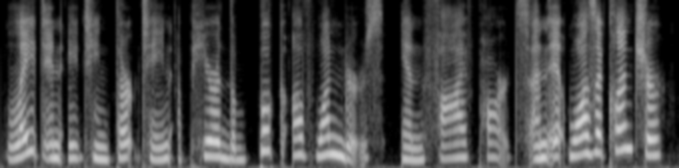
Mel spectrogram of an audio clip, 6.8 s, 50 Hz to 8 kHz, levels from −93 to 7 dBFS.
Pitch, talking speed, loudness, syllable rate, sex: 260 Hz, 150 wpm, -19 LUFS, 3.7 syllables/s, female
